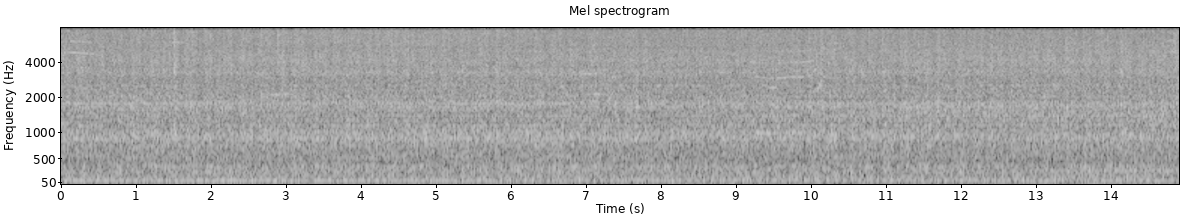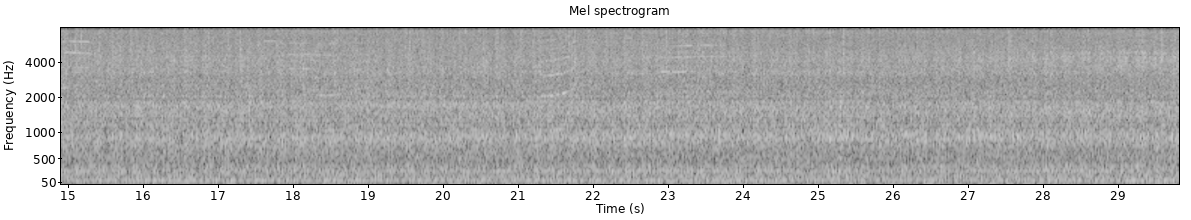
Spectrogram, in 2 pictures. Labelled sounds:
0.0	0.5	killer whale, southern resident, 4.7 to 4.9 kHz
9.5	9.9	killer whale, southern resident, 2.95 to 3.05 kHz
14.9	15.3	killer whale, southern resident, 4.7 to 6.1 kHz
21.3	21.7	killer whale, southern resident, 3.1 to 3.5 kHz

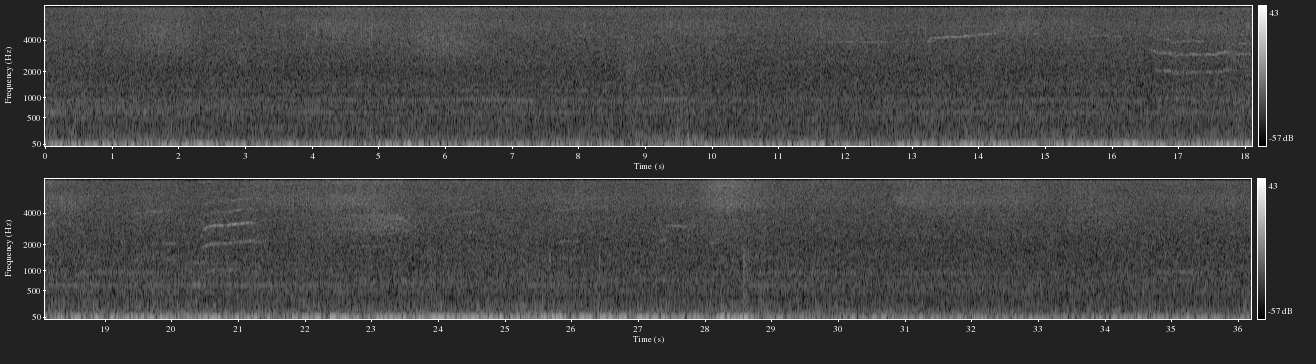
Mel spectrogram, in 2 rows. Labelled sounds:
13.1	14.3	killer whale, 3.9 to 5.4 kHz
20.2	21.3	killer whale, 0.61 to 4.3 kHz
27.3	27.7	killer whale, 2.1 to 3.1 kHz

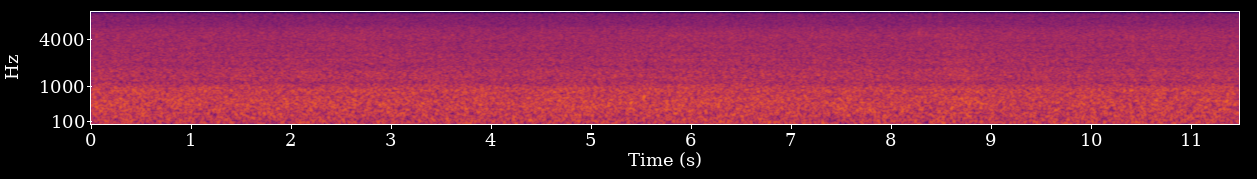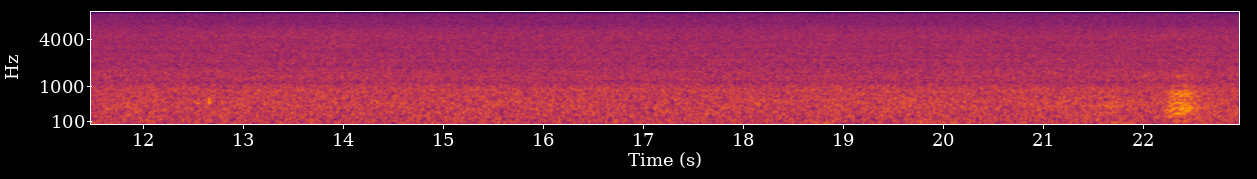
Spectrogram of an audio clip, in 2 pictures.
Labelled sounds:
22.2	22.5	croaking sound likely from a nearby submerged object, 0.78 to 0.84 kHz

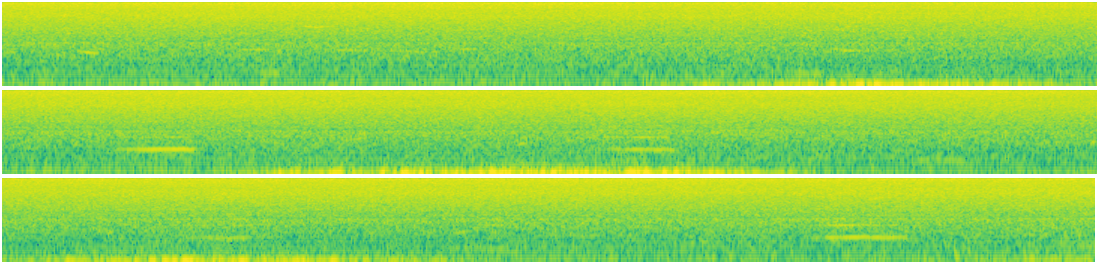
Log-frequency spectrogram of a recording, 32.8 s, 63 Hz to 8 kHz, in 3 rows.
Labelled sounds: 3.0	3.3	humpback whale, 1.8 to 2.0 kHz

